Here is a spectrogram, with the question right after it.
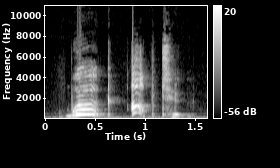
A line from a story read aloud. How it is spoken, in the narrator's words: Draco began indignantly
